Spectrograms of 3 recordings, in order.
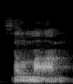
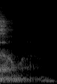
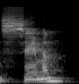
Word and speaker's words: Salman: Sorry, I said that too much like the fish rather than his name. Salman, I think it is. Salman. Rather than salmon.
